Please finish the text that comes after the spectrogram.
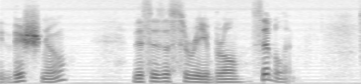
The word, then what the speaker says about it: Viṣṇu: But you can hear that cerebral quality if you say it correctly, and then the na following the sha is also cerebral. Vishnu, Vishnu, sha.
